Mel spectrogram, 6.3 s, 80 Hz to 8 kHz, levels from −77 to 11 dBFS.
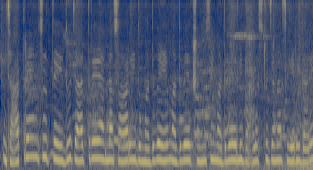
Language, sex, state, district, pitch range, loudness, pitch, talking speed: Kannada, female, Karnataka, Raichur, 250-275 Hz, -16 LUFS, 265 Hz, 135 wpm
